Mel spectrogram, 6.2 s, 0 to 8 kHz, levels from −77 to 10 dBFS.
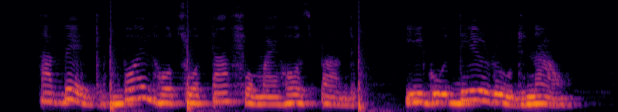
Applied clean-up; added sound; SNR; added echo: none; Thump, thud; 11 dB; reverberation time 0.4 s.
